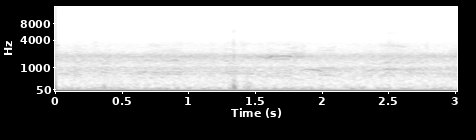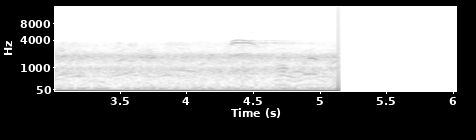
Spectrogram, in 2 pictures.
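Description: Outdoor pitch noise: wind buffeting the microphone, with many faint short high calls over it. The sound cuts off suddenly about five seconds in.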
